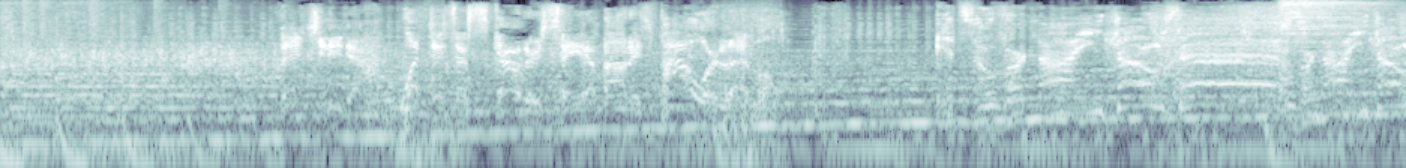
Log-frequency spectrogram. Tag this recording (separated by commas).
Speech, Computer keyboard, Music, Typing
